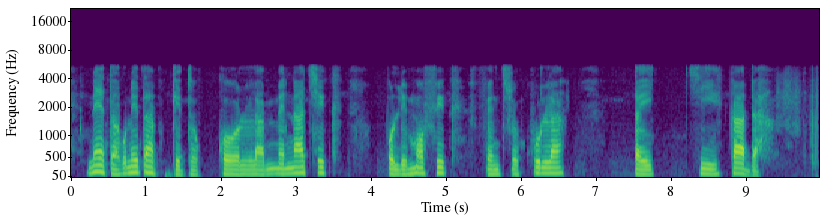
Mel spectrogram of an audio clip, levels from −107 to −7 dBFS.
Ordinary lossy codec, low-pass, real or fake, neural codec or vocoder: none; 5.4 kHz; fake; vocoder, 44.1 kHz, 128 mel bands, Pupu-Vocoder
